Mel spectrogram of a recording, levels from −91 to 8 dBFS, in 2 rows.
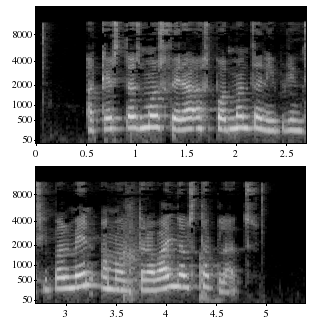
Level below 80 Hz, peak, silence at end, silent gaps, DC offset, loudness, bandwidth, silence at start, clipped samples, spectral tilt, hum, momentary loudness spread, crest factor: -58 dBFS; -2 dBFS; 0.55 s; none; under 0.1%; -17 LUFS; 11.5 kHz; 0.5 s; under 0.1%; -3.5 dB/octave; none; 14 LU; 14 dB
